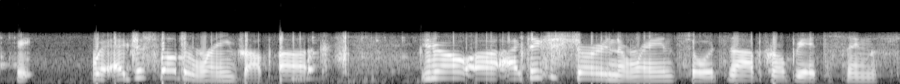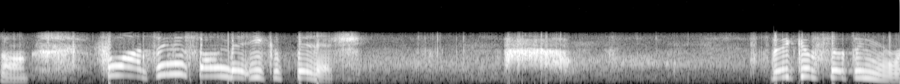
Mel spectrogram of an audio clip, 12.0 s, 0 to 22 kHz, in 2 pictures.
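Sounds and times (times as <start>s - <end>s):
crow cawing: 9.4s - 10.0s.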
